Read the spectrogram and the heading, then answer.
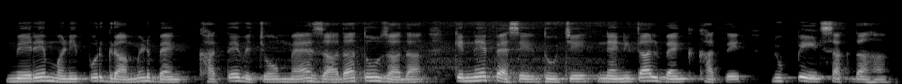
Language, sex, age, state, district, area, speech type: Punjabi, male, 18-30, Punjab, Jalandhar, urban, read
